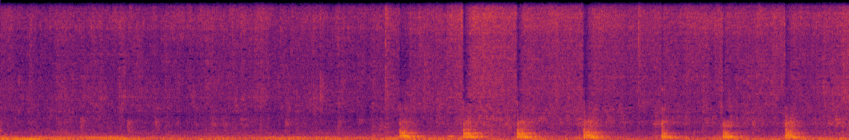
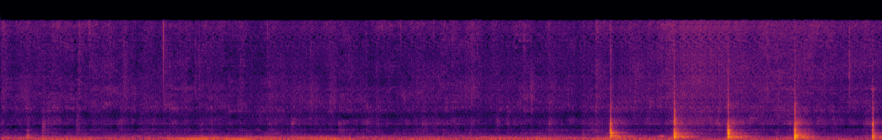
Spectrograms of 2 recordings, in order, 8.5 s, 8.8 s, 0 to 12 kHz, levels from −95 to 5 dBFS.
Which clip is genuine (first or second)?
first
